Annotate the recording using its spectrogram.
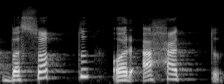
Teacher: جا سکتا تھا، لیکن ایسی صورت میں یہ جائز نہیں ہوگا، یہاں ادغام ناقص کیا جائے گا، یعنی یہ جو تو ہے اس کی مہک باقی رہ جائے گی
